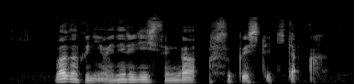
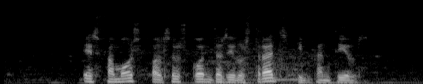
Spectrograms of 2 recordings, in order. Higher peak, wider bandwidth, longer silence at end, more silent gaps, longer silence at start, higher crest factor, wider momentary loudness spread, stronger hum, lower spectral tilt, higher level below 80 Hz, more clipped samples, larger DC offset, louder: first, -4 dBFS vs -8 dBFS; about the same, 11 kHz vs 11 kHz; second, 0.3 s vs 0.65 s; neither; second, 0.55 s vs 0.85 s; about the same, 24 dB vs 20 dB; first, 13 LU vs 9 LU; neither; second, -4.5 dB/octave vs -9 dB/octave; second, -58 dBFS vs -48 dBFS; neither; neither; about the same, -27 LUFS vs -26 LUFS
